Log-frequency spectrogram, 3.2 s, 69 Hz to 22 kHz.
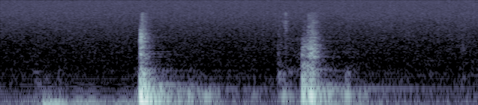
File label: close left emergency access door, Aircraft A320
